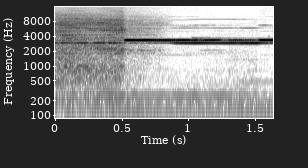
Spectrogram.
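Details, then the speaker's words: New-home final inspection demo: releasing sprinkler pressure trips the interlock, so all interconnected smoke alarms sound together with a continuous high, piercing electronic tone; system working. "What's going to happen is the fire alarms is going to start setting off within the house. And because they're all connected, all the fire alarms within the house will go off at the same time."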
